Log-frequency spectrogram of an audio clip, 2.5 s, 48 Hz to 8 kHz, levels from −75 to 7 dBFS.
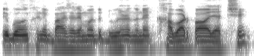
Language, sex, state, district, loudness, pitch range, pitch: Bengali, male, Tripura, West Tripura, -18 LUFS, 100-110 Hz, 105 Hz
